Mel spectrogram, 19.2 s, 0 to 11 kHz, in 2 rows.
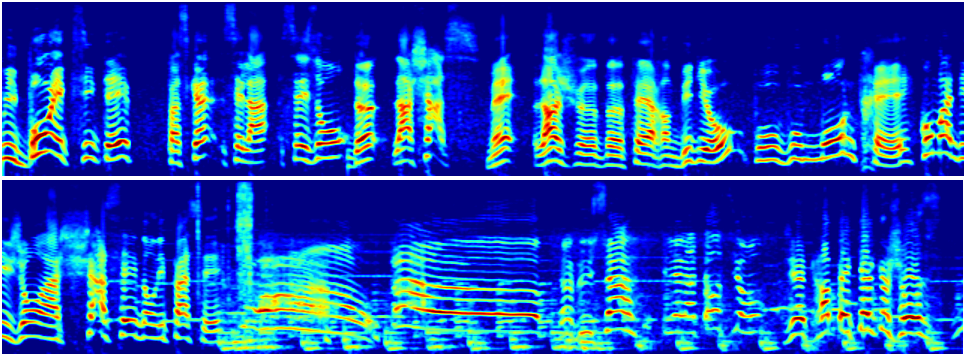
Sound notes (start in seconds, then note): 12.1 screaming and grunting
